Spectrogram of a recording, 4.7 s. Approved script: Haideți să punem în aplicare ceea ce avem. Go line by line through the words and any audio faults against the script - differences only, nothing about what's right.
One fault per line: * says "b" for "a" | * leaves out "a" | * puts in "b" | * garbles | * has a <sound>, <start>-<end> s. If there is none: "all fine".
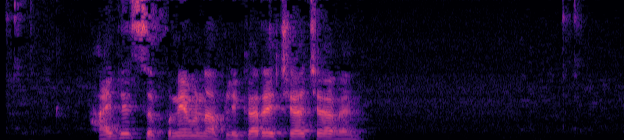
all fine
